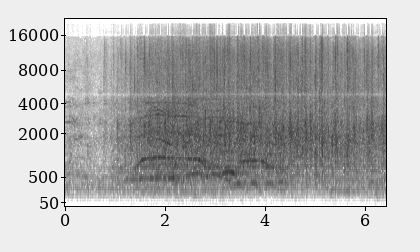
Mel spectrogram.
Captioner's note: audience laughing; audience applauding and cheering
